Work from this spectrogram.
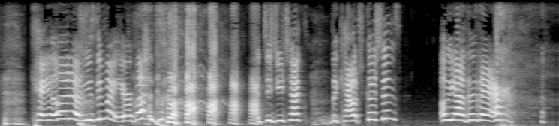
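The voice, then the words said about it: Impression of co-host searching for something. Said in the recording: “Do your best impression of me looking for something I lost. ... It's accurate.”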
